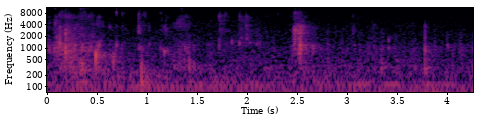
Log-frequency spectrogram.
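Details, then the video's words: Lucy, a dog, eating sausages in a small room; a flurry of quick chewing smacks at the start, then sparse bites with a louder crunch midway, soft hum throughout. "Dog Eating Sausages [Sound Dogs Love] [강아지가 좋아하는 소리]"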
